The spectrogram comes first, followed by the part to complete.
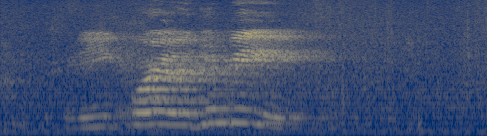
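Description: A voice calls out a short word or command, about a second long, starting about half a second in, over a faint steady low hum.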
